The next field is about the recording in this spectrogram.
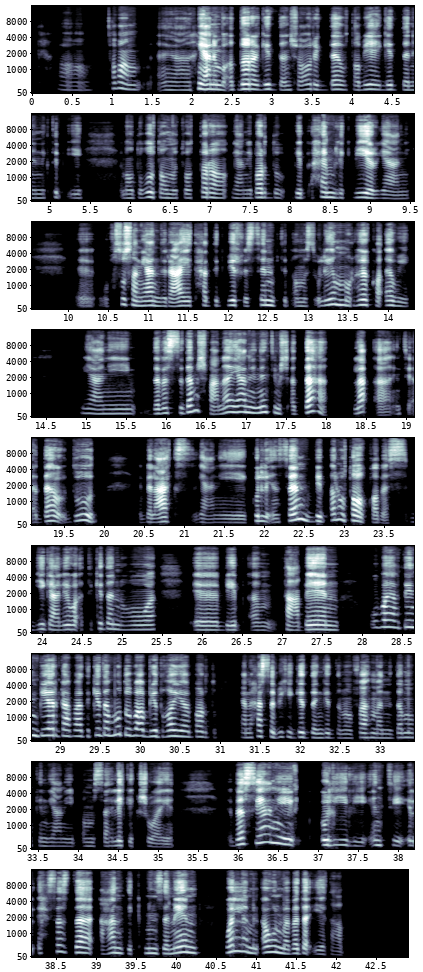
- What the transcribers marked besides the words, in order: in English: "موده"; tapping
- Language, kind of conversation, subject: Arabic, advice, تأثير رعاية أحد الوالدين المسنين على الحياة الشخصية والمهنية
